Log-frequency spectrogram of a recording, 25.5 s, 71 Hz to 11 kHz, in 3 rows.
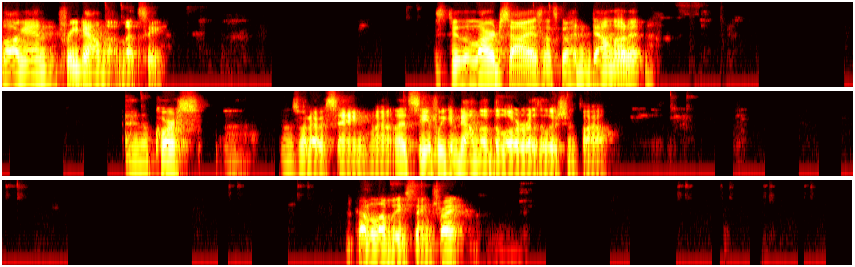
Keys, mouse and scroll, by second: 1.8 click, 4.5 click, 5.9 click, 10.5 click, 13.1 click, 14.7 click, 15.9 click, 19.9 click, 20.6 click, 21.9 click, 24.3 click, 24.8 click.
